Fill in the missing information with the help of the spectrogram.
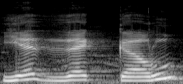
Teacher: را کو پر پڑھ لیجیے گا، را پہ پیش ہے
